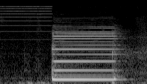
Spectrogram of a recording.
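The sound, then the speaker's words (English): A single loud, sustained electronic buzzer tone lasting just over half a second, harsh and harmonically rich, a contestant buzzer in a school quiz competition between teams from Lockport, Wilson and Royhart, with no talking around it. “All right, and clearing the buzzers.”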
